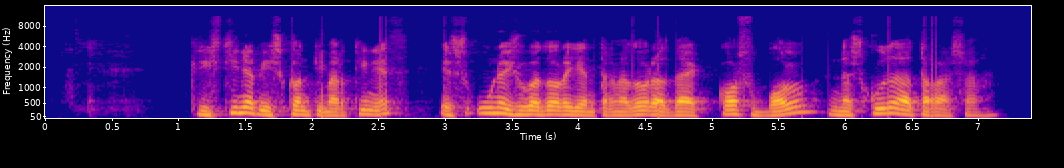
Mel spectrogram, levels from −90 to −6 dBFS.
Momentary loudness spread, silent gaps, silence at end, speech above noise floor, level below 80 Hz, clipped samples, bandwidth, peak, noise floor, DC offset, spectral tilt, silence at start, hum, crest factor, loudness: 11 LU; none; 0.25 s; 48 dB; -56 dBFS; under 0.1%; 11 kHz; -8 dBFS; -73 dBFS; under 0.1%; -9 dB/octave; 1.15 s; none; 18 dB; -25 LUFS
